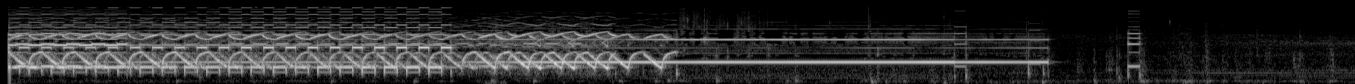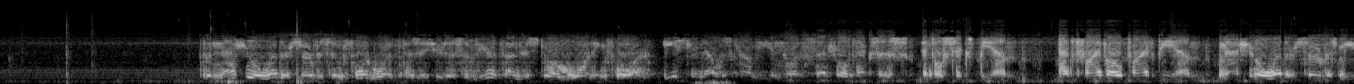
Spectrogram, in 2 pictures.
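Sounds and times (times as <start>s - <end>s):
warbling emergency alarm: 0.1s - 10.6s
faint hum: 6.8s - 27.0s.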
